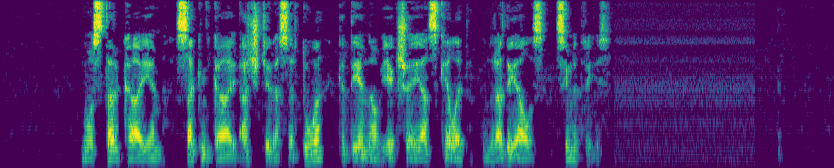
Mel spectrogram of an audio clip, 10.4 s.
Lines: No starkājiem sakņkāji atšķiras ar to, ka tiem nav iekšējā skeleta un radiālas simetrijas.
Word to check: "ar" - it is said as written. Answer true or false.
true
